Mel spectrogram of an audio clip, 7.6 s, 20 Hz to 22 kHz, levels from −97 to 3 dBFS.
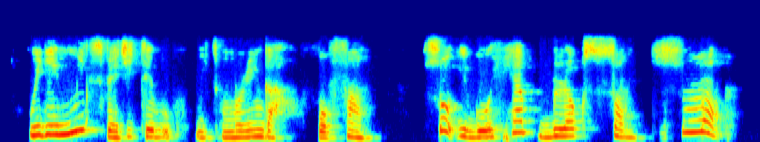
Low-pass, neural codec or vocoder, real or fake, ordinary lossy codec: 7.2 kHz; none; real; Opus, 24 kbps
